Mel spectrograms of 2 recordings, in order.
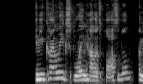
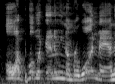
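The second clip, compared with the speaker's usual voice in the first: mock high school bully; 5 semitones higher than usual. Host mocking a talk show host, mock high school bully. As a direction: imitate a self-important bully. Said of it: "talking like a high school bully".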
